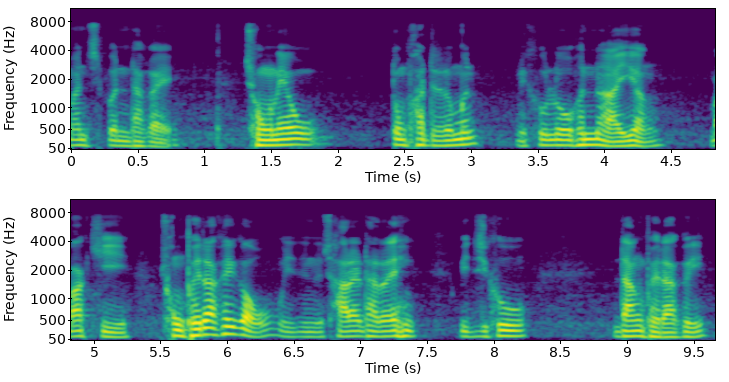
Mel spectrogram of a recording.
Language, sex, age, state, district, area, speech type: Bodo, male, 18-30, Assam, Chirang, urban, spontaneous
